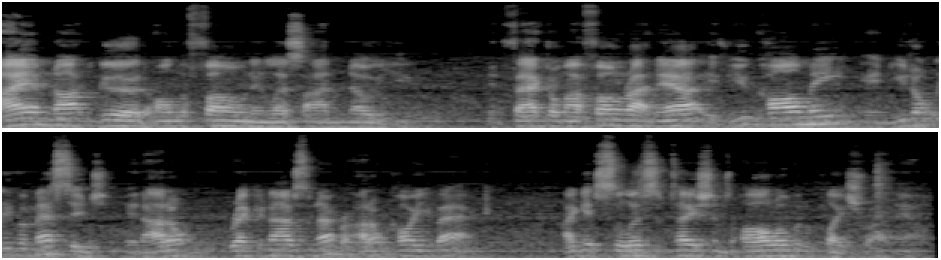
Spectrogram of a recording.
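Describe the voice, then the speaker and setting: With an American accent, a man speaks at a fairly quick pace in a fairly high pitch, with noticeable background noise and audible room echo. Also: ordinary pitch variation. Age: 60s. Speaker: life insurance agent. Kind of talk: motivational talk at a sales meeting.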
